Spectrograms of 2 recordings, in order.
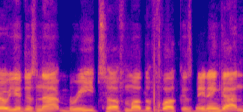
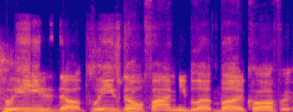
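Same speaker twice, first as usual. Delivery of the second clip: fake frightened begging tone. Joking that a boxer might come looking: mock scared pleading. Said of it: "I'm so scared".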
